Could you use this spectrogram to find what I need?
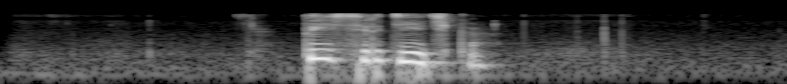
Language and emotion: Russian, positive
